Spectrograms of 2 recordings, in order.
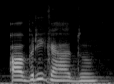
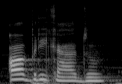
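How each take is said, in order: Both takes have the same delivery.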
